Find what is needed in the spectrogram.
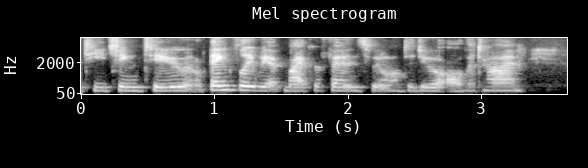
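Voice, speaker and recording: A woman talks with a Southern US accent. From US South, Alabama. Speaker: teacher and fitness coach. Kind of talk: casual chat.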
